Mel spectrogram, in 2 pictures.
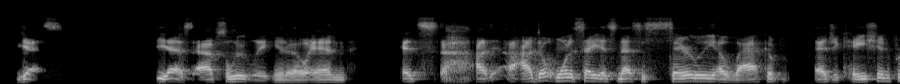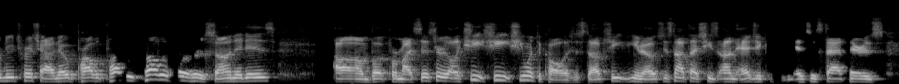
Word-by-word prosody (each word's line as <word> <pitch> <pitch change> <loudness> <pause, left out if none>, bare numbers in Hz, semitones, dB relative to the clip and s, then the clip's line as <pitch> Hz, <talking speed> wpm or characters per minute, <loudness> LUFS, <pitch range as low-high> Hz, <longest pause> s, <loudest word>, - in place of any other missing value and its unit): Yes, - - -2 0.9
yes, - - +1
absolutely, 120 -3 0
you 110 - -1
know, 105 0 +1
and 110 0 +1 0.5
it's, - - -1
ugh - - +1
I - - -1
I - - +2
I - - +3
don't 165 +1 -1
wanna 160 0 +2
say 150 -2 +1
it's 130 0 -2
necessarily 140 +2 0
a 120 - +2
lack 120 +1 0
of - - -4 0.3
education 125 +5 0
for 155 +2 -5
nutrition. 165 0 0
I 135 - +3
know 145 +2 +2
proba 155 +1 0
probably 190 - +1
probably, 225 -1 +2
for 180 -4 +2
her 155 -2 +2
son 145 +2 +1
it 150 0 +1
is, 165 +1 +1 0.6
um, 130 -2 +2
but 135 +1 0
for 140 - 0
my 120 -2 +3
sister, 170 +2 0
like 140 -3 0
she 215 -2 +1
she 205 -1 0
she 205 - -2
went 195 -3 +1
to - - -4
college 105 -1 0
and 110 - -10
stuff. 120 +1 0
She 310 - 0
you 270 - -1
know, 125 -1 +3
it's 125 - -7
not - - +2
that - - +2
she's - - -3
uneducated, 135 0 +1 0.2
it's 125 +1 -1
just 135 - -3
that 130 0 +3
there's, 130 -1 +1
135 Hz, 195 wpm, -23 LUFS, 125-160 Hz, 0.9 s, I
